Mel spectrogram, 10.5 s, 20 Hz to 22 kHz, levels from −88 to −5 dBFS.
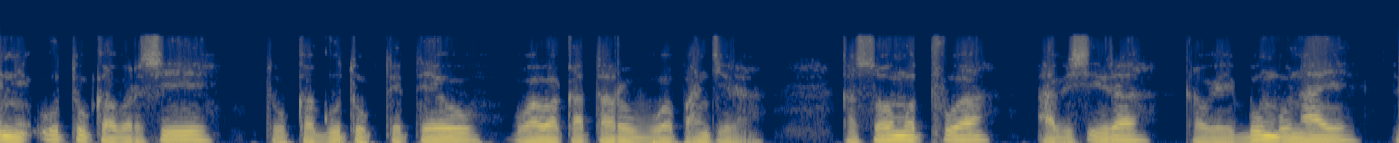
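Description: Throughout the speech, nothing sounds above 7.7 kHz. The upper band is thin and noise-filled, with a breathy, grainy edge. The likely cause is heavy Bluetooth LC3 compression, which fits a low bitrate near 16 kbps and 10 ms frames.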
